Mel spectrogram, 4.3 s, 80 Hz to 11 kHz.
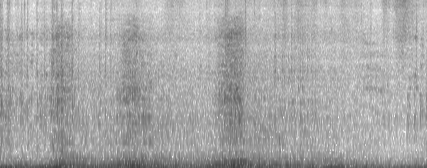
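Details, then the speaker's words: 1986 Chevrolet Suburban Silverado, 305 (5.0 L) small-block V8 with 700R4 automatic, arriving home after a 51-minute drive: low, lumpy idle with uneven surges over a deep rumble and shaking; owner suspects a vacuum leak. "yeah it doesn't sound good it hurts shaking let's get out and see what it's doing here"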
